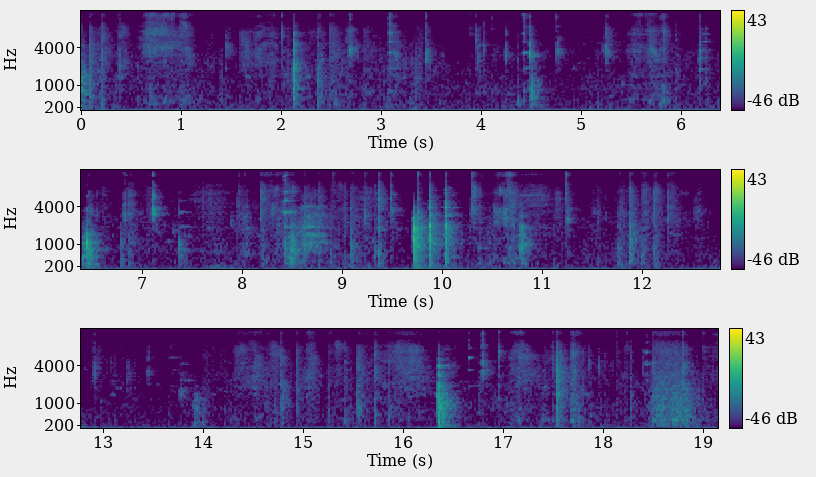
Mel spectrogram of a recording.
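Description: Tableware clinking during a meal: chopsticks and spoons knocking against bowls and plates in scattered, irregular clicks, a few of them louder.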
